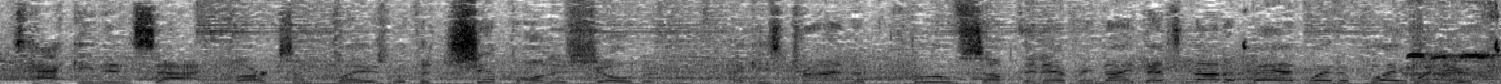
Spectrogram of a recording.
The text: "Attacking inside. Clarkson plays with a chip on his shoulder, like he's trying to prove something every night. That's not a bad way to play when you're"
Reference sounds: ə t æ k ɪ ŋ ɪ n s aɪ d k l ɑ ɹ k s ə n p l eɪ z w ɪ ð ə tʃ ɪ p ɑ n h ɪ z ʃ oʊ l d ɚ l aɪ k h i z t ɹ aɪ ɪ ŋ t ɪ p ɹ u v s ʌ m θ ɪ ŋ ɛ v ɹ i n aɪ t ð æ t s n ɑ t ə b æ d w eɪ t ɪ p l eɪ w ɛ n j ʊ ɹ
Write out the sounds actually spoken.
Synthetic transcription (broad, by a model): t æ k ɪ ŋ ɪ n s aɪ d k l ɑ ɹ k s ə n p l eɪ z w ɪ ð ə tʃ ɪ p n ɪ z ʃ oʊ l d ɚ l aɪ k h i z t ɹ aɪ ɪ ŋ t ɪ p ɹ u v s ʌ m θ ɪ ŋ ɛ v ɹ i n aɪ t ð æ t s n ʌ t ə b æ d w eɪ t ɪ p l eɪ w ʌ n j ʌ ɹ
